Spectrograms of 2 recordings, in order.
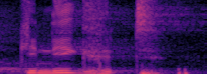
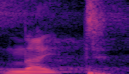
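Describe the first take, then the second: First: The K at the start is sounded. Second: The K at the start is silent. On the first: This is how it may have been said centuries ago. "hoje não se fala Knight, se é que falava assim" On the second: This is how it is said today. "agora se fala assim"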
